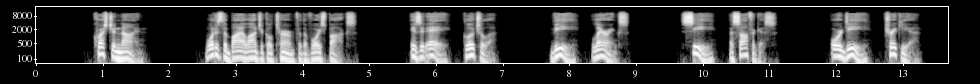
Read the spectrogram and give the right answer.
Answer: The answer is B, larynx.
